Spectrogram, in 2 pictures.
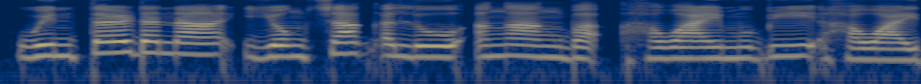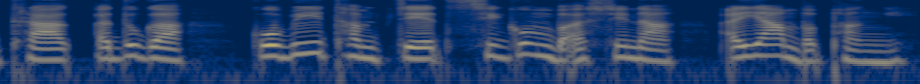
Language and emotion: Manipuri, neutral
